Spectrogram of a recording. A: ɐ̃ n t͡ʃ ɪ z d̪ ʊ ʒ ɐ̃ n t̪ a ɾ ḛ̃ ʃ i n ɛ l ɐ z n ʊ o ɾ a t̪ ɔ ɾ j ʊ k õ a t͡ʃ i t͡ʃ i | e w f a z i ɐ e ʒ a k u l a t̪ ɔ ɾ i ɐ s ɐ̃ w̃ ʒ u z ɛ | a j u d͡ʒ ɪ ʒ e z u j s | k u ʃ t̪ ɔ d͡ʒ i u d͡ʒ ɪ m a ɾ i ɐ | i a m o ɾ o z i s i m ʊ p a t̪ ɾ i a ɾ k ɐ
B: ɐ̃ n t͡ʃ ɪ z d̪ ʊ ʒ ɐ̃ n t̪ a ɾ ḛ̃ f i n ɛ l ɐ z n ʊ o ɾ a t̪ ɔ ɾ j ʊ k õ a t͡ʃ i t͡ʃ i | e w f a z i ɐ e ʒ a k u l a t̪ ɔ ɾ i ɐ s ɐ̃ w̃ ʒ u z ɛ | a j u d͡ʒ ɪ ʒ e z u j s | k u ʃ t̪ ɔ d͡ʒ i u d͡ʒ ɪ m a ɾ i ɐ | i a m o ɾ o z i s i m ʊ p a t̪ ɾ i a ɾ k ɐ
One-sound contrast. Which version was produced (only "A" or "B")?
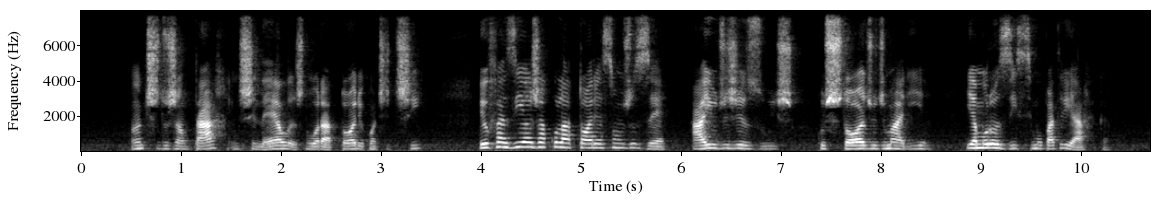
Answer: A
